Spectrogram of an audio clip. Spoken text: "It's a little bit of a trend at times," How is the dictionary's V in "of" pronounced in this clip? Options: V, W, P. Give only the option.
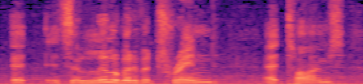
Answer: V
